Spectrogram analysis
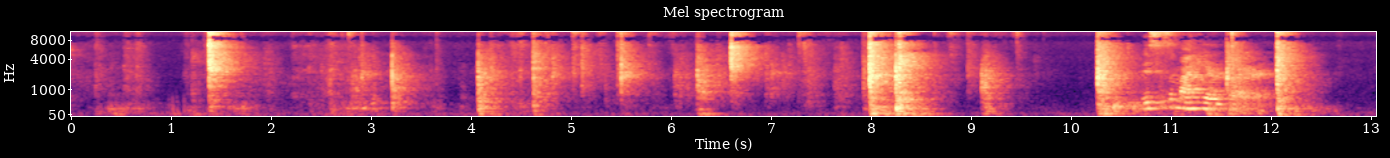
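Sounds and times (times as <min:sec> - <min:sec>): objects knocking and clattering: 0:00.2 - 0:09.5.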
